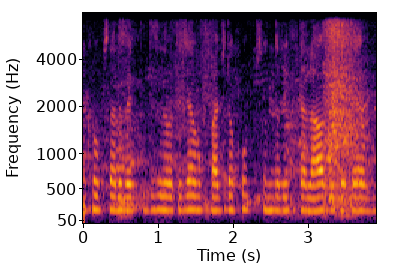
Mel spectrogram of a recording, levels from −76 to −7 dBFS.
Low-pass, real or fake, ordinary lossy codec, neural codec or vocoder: 7.2 kHz; fake; Opus, 64 kbps; vocoder, 22.05 kHz, 80 mel bands, WaveNeXt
